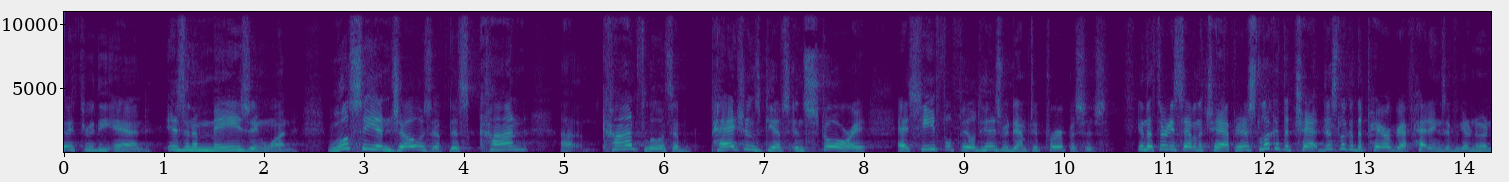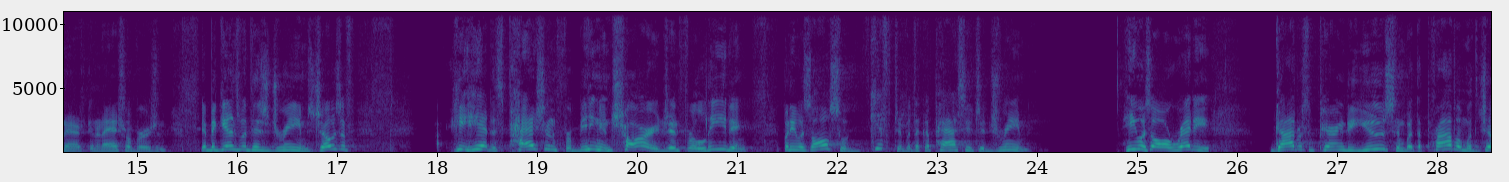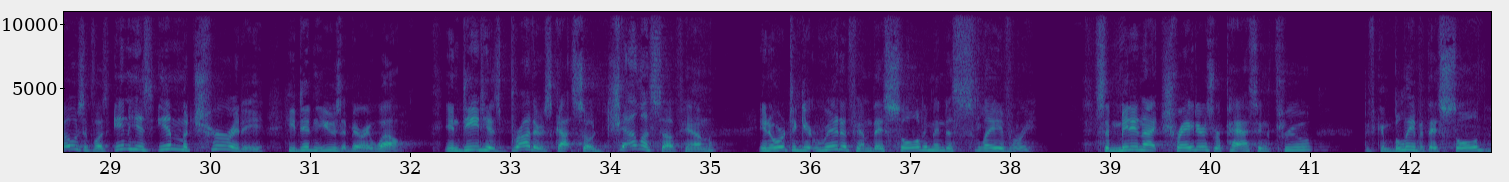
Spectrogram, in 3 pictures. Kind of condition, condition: setting, large echoing room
